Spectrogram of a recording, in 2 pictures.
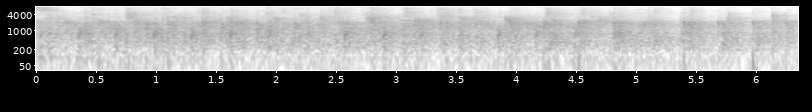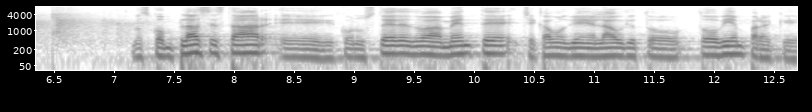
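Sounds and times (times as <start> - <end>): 
applause: 0.0 - 7.6
speech: 7.2 - 12.6.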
